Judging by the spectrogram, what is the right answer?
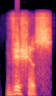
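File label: "vicious", American English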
